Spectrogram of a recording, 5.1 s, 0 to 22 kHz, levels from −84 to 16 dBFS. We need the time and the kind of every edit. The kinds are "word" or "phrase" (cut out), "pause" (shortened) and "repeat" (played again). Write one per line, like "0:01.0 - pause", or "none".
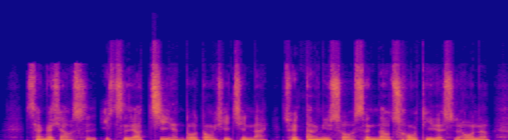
0:02.7 - pause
